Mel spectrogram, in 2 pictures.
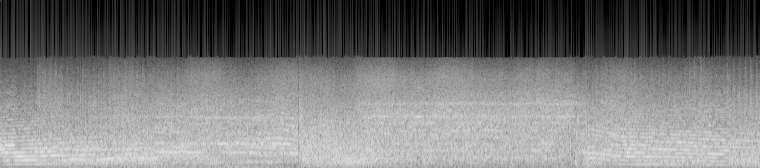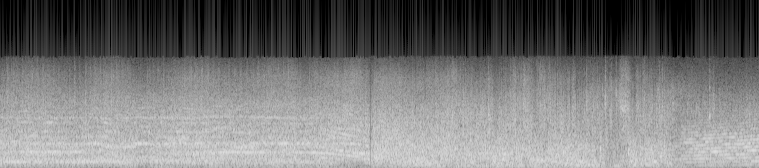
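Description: Air-raid battle din: warplane engines sweeping in pitch as they pass and dive, over continuous anti-aircraft gunfire and explosions.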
